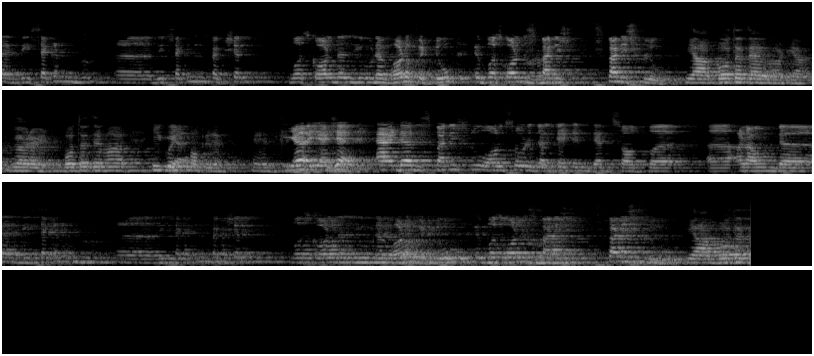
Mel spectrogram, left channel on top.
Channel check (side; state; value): right; drops out; at 7.5 s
